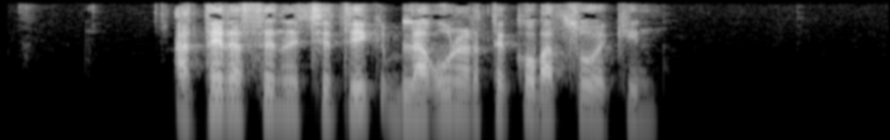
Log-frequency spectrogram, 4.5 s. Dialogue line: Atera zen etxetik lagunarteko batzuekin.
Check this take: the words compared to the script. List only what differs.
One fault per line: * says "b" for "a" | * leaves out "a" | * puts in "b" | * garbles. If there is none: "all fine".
all fine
